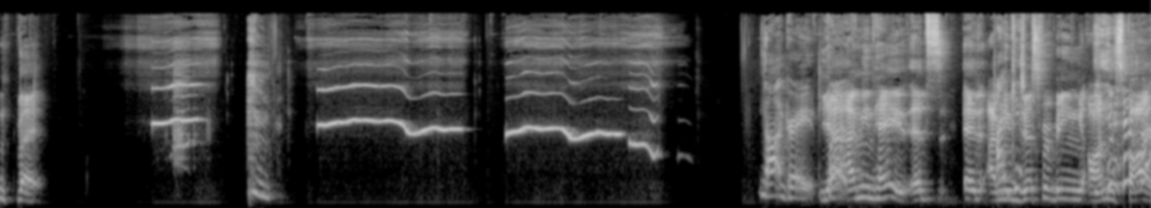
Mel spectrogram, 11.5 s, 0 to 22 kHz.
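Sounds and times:
speech: 0.0s - 0.5s, 7.6s - 11.5s
voice singing high whistle-register notes: 3.2s - 6.7s
laughter: 9.8s - 11.5s.

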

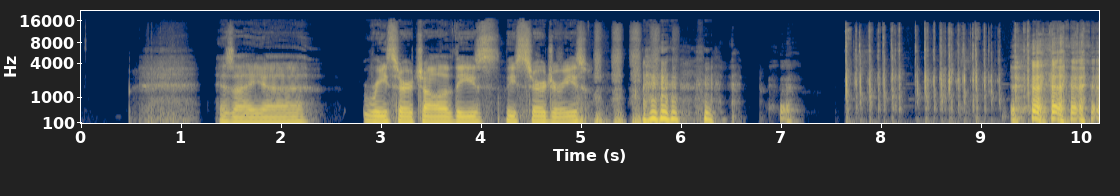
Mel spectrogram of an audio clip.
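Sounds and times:
speech: 1.4s - 7.2s, 9.3s - 10.1s
laughter: 5.1s - 6.6s, 9.3s - 10.1s
computer keyboard typing: 7.6s - 10.1s.

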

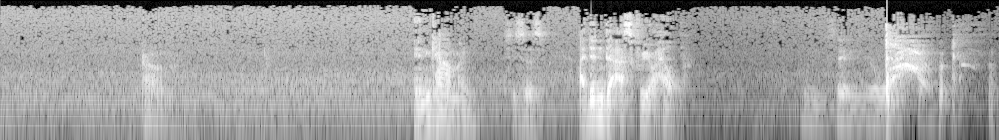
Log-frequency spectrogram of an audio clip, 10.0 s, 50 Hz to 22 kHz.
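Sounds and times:
speech: 1.4s - 1.8s, 4.1s - 6.9s, 8.0s - 9.9s
person with a cold coughing: 8.8s - 9.9s.

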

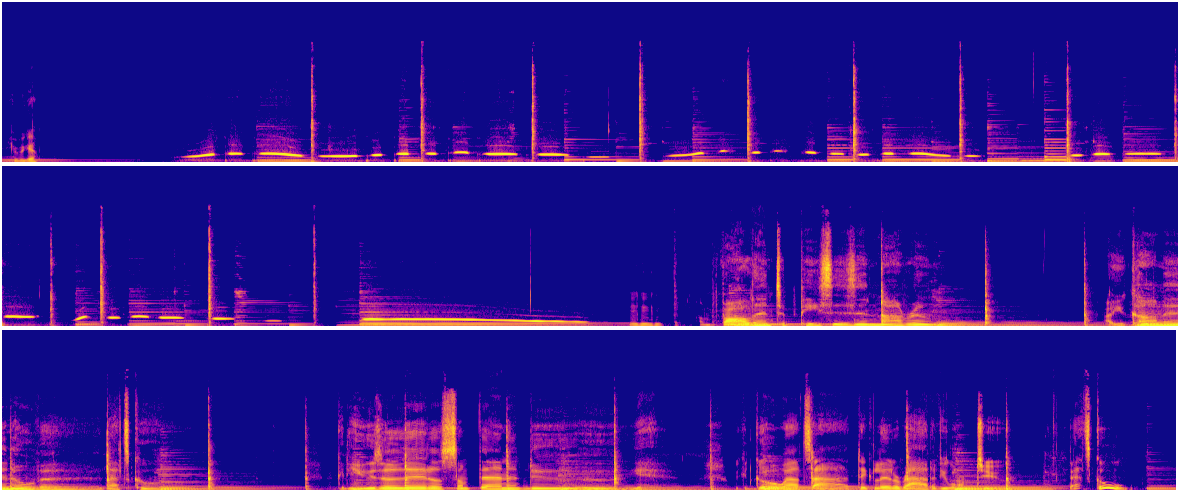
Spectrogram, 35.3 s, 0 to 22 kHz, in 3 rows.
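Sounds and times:
speech: 0.1s - 0.5s, 19.3s - 21.5s, 22.8s - 25.6s, 26.9s - 30.1s, 31.1s - 33.7s
whistled melody: 1.8s - 14.7s, 15.3s - 17.7s.

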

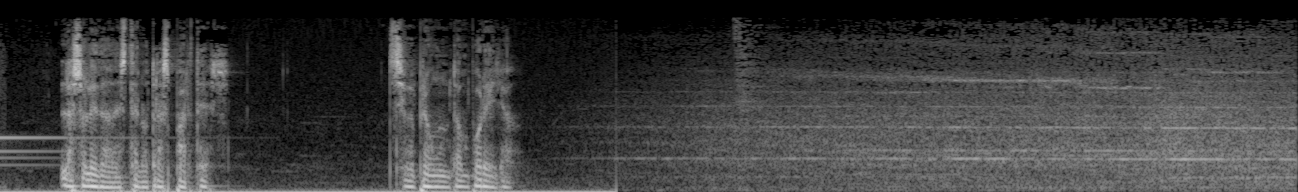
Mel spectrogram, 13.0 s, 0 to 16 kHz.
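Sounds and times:
speech: 0.6s - 2.4s, 3.9s - 5.2s
commuter train rumbling on rails: 6.2s - 12.9s
thin metallic whines and wheel squeal: 6.3s - 12.9s.

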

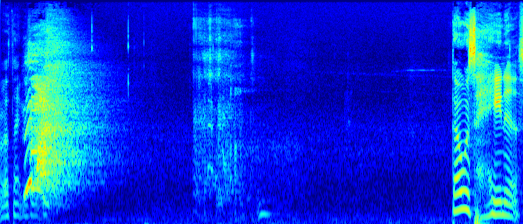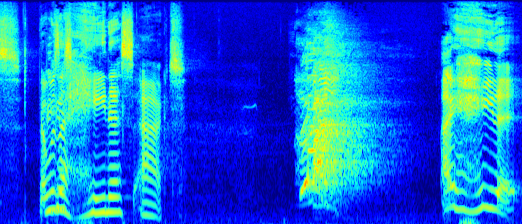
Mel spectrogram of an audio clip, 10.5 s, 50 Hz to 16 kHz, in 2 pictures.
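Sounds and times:
speech: 0.0s - 0.6s, 4.6s - 7.1s, 9.7s - 10.4s
loud sneeze: 0.2s - 1.0s, 8.2s - 9.2s.

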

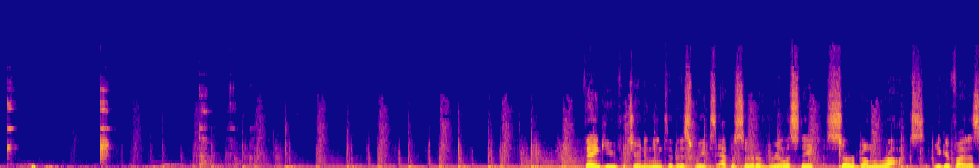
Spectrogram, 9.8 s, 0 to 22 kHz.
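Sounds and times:
glasses clinking in a toast: 0.0s - 0.4s, 1.0s - 2.9s
speech: 5.8s - 9.7s.

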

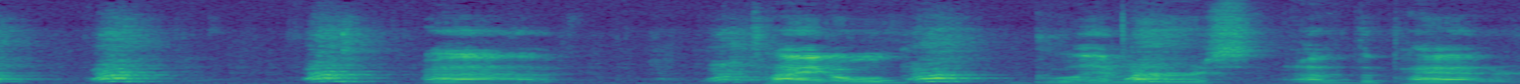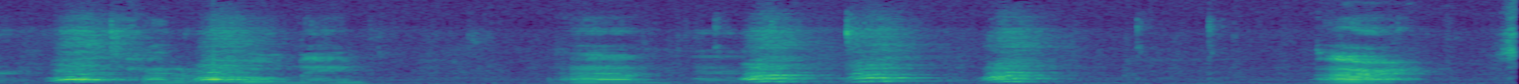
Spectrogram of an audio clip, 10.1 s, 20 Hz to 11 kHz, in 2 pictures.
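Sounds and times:
dog barking: 0.0s - 1.4s, 2.4s - 4.1s, 5.2s - 6.0s, 7.5s - 8.7s
speech: 2.6s - 7.6s, 9.5s - 10.1s.

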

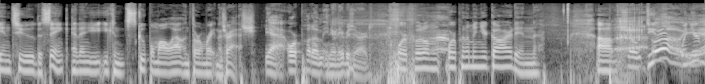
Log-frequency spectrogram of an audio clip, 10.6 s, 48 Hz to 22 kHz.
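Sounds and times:
speech: 0.0s - 10.5s
deep croaky burp: 9.0s - 10.2s.

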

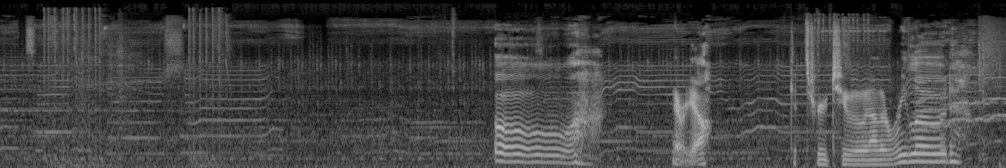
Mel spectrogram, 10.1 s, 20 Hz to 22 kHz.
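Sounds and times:
mechanical rumble in video game battle: 0.0s - 10.0s
video game boss cannon firing: 0.3s - 4.7s
speech: 5.0s - 5.5s, 6.7s - 7.2s, 8.0s - 9.8s.

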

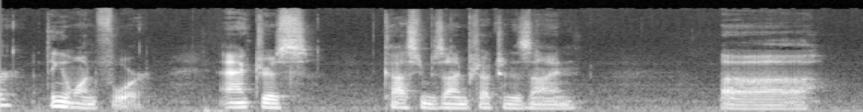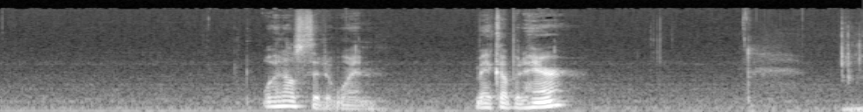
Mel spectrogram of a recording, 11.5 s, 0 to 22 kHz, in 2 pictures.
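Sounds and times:
speech: 0.0s - 4.0s, 4.8s - 5.5s, 7.5s - 9.6s
low hum: 0.0s - 11.5s
computer keyboard clicks: 11.3s - 11.5s.

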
